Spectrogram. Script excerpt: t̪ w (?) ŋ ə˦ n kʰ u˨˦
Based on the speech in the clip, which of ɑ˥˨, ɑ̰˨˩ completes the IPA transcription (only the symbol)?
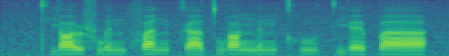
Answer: ɑ˥˨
